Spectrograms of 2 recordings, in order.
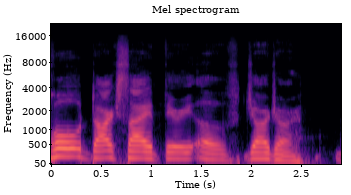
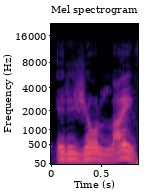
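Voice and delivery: Obi-Wan lecturing; 5 semitones lower, 7 dB quieter than usual. Retold or imitated. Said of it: "when he was lecturing Anakin".

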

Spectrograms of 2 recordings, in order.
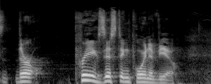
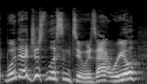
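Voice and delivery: laughing disbelief; 9 semitones higher than usual. Retold or imitated. The narrator reading the father-in-law's email, laughing in disbelief. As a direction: throw up your hands, cracking up.

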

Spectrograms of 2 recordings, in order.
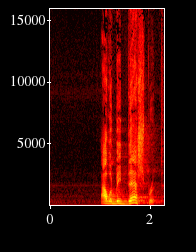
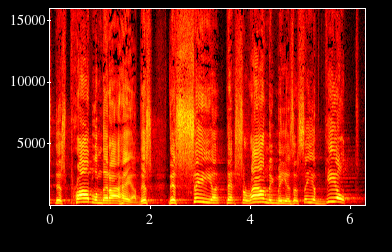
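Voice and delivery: full-force preaching; 3 semitones higher, 4 dB louder than usual. Acted. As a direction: press the weight of sin on the congregation.

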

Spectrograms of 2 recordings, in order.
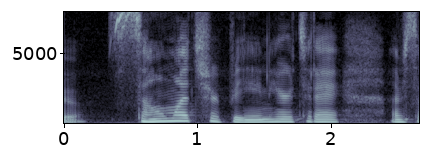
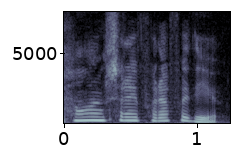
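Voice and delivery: higher, faster exasperated complaint; fed up; 7 semitones higher, faster than usual. Acted. Jesus up to his neck in their lack of faith, exasperated. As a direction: act out patience running out. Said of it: "That's how it sounded, right?".

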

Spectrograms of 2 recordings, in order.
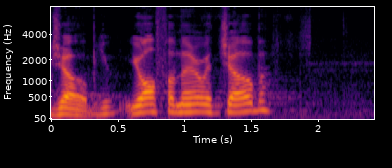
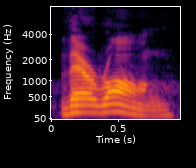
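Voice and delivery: ordinary delivery

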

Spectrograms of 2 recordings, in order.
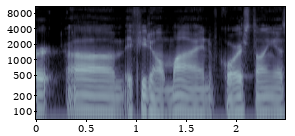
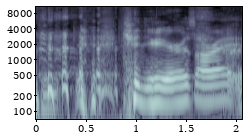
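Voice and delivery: louder, laughing through it; louder repeat; 7 semitones higher, 9 dB louder, slower than usual. Real, not acted. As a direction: repeat it louder so they hear. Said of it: "I said".

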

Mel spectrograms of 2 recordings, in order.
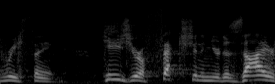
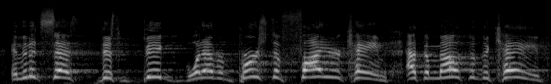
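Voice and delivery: dramatic preaching; 8 semitones higher, 8 dB louder than usual. Real, not acted. Preacher telling Elijah's burst of fire, dramatic and loud. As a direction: make the blast big and loud.

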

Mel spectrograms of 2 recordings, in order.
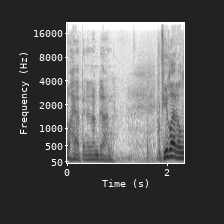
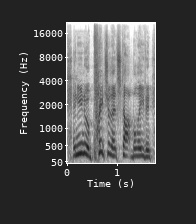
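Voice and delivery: ordinary delivery

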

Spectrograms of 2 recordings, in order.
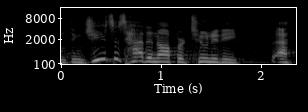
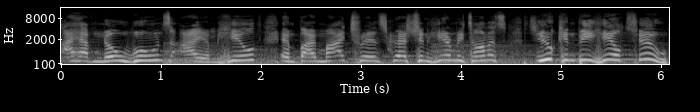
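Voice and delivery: louder and louder, booming, slowing to hammer it home; fiery preaching; 6 semitones higher, 16 dB louder than usual. Acted. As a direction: preach it at full force. Preaching at full force.

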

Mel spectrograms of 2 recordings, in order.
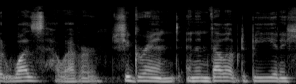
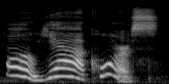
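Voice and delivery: very high, loud exclamation; cried out; 13 semitones higher, 7 dB louder, slower than usual. A narrator's reading. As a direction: cry out as if just remembering. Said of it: "and then cried".

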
